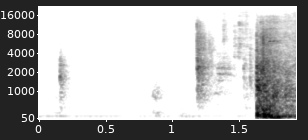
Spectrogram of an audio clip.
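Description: A couple of soft thunks are followed by a rattling burst and then a loud, full slam of a door, with no voices.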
